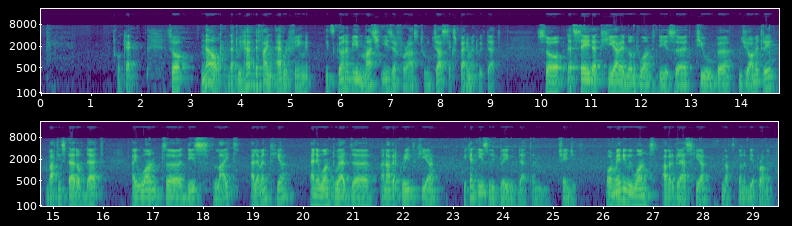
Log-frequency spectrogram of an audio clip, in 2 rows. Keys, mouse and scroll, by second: 0.0 scroll down 1, 0.0-1.1 middle drag, 1.1-1.6 scroll down 1, 1.6-6.0 shift+middle drag, 6.0-6.4 scroll up 1, 6.4-11.2 shift+middle drag, 11.2-11.6 scroll up 3, 11.8-12.3 shift+middle drag, 12.3 scroll up 3, 12.6-15.8 shift+middle drag, 15.8-16.4 scroll down 5, 16.4-17.3 middle drag, 17.3-17.9 scroll up 1, 19.1 scroll down 4, 19.4-20.4 middle drag, 20.4-20.9 scroll up 2, 20.9-22.9 shift+middle drag, 22.9 scroll down 2, 23.0-23.6 middle drag, 23.6-23.9 scroll down 3, 23.9-24.3 middle drag, 24.3 scroll up 1, 24.5-25.2 shift+middle drag, 25.2 click, 26.1 shift+middle drag, 26.4 scroll up 2, 27.8-28.4 shift+middle drag, 28.4 click, 29.0 Tab, 29.3 shift+middle click.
